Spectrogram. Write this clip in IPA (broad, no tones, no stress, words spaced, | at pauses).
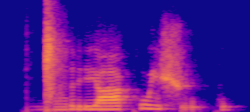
ɡ͡ǀærjakuj ʃṵk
